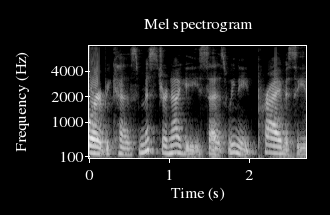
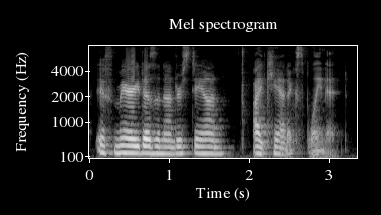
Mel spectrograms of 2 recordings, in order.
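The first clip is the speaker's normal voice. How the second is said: ordinary delivery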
